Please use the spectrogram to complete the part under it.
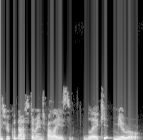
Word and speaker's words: Black Mirror: Eu perguntei para a Laurinha assim, Laura, como que eu pre, como que pre, como que pronuncia Black Mirror? Porque o Black eu sei, né? Mas o Mirror. E ela falou assim, ah, se eu tiver alguma dificuldade, você vai e assim, Black Mirror.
